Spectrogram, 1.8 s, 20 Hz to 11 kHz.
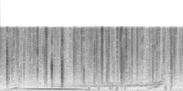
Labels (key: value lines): label: biophony
recorder: SoundTrap 300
